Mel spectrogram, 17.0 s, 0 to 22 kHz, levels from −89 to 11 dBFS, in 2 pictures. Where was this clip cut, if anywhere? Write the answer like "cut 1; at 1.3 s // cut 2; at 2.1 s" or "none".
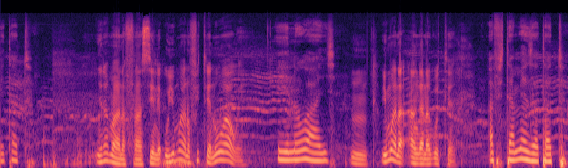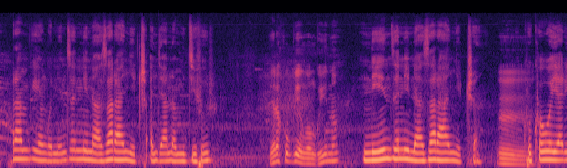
cut 1; at 1.0 s // cut 2; at 8.7 s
